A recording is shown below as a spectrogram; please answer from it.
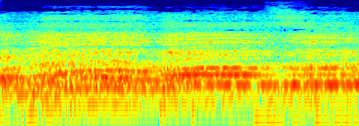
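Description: A group of voices singing together in unison: a Hindustani classical composition in Raga Kedar, sung in long held notes that glide gently in pitch.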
